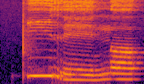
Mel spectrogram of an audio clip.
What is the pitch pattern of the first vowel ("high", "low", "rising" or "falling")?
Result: high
